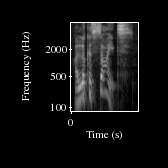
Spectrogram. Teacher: sometimes you can place it on look but if you're speaking quickly it will all go on site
